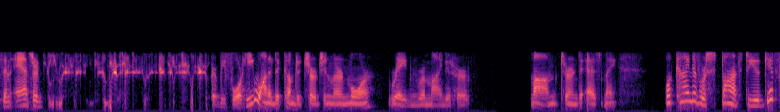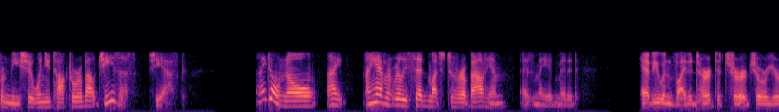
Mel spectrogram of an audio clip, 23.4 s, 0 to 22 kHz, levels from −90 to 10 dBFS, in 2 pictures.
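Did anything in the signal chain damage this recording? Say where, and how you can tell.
Yes, at the codec: a codec payload misread from 0.64 to 3.19 s, right after "and answered" until "before he wanted to". The speech turns to garbled warble, which fits octet-aligned AMR frames being unpacked as bandwidth-efficient.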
